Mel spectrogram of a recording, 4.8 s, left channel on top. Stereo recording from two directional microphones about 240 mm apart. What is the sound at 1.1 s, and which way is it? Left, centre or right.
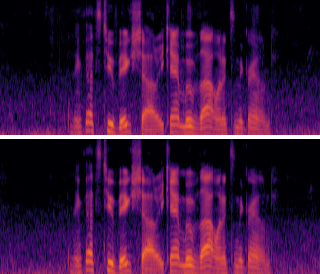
Speech, centre.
